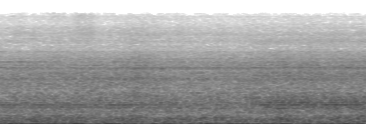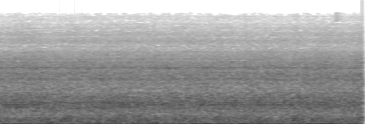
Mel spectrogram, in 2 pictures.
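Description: Intercity train heard from inside a passenger carriage while running: a steady, even rumble of wheels and running gear, heaviest in the low end, with no breaks or sudden knocks.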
